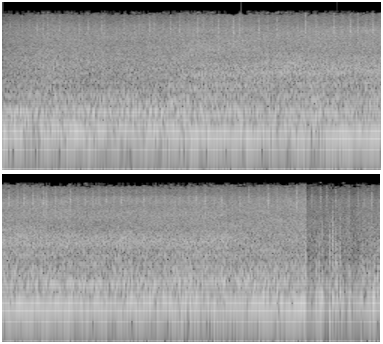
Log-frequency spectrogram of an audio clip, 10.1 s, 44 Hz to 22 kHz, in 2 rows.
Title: s14 sr lifter tick?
